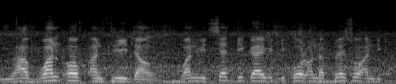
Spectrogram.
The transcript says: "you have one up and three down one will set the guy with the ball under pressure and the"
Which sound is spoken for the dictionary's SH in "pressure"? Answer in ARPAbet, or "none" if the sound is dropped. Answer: S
